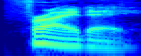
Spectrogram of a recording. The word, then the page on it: friday: English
